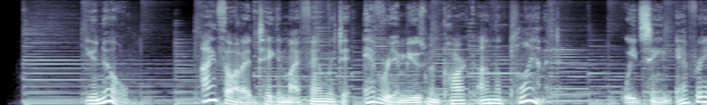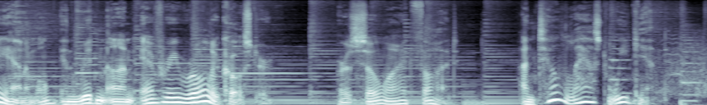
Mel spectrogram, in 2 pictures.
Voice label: Radio Spot; Hawaiian Waters Adventure Park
